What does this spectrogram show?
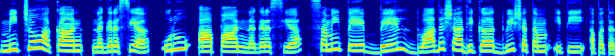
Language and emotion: Sanskrit, neutral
